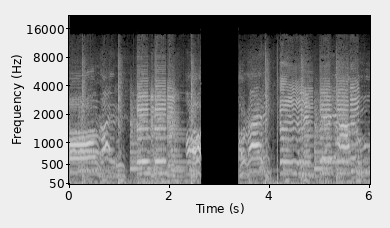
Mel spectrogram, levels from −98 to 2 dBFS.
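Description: At 2.63 s the audio stops dead and stays silent until 3.39 s, a rebuffering stall. The player ran short of downloaded data, paused for about 0.76 s while more arrived, then picked up at exactly the sample where it left off, so nothing is skipped but time is inserted. On a waveform this shows as a flat gap with clean edges; a spectrogram shows a blank vertical band with matching content on either side.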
